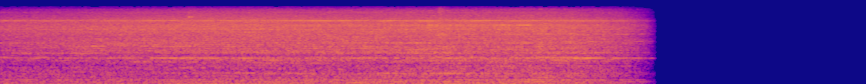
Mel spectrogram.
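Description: Liquid butane rushing through a just-opened valve and lines of a closed-loop extractor: a steady hiss with a faint thin whistle that grows slightly louder, then cuts off abruptly about five seconds in.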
